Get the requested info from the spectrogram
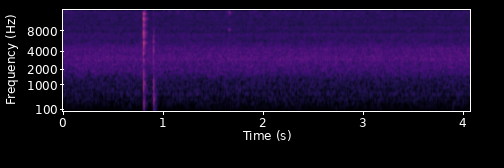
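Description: Two quick computer mouse clicks close together about a second in, over faint steady hiss.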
